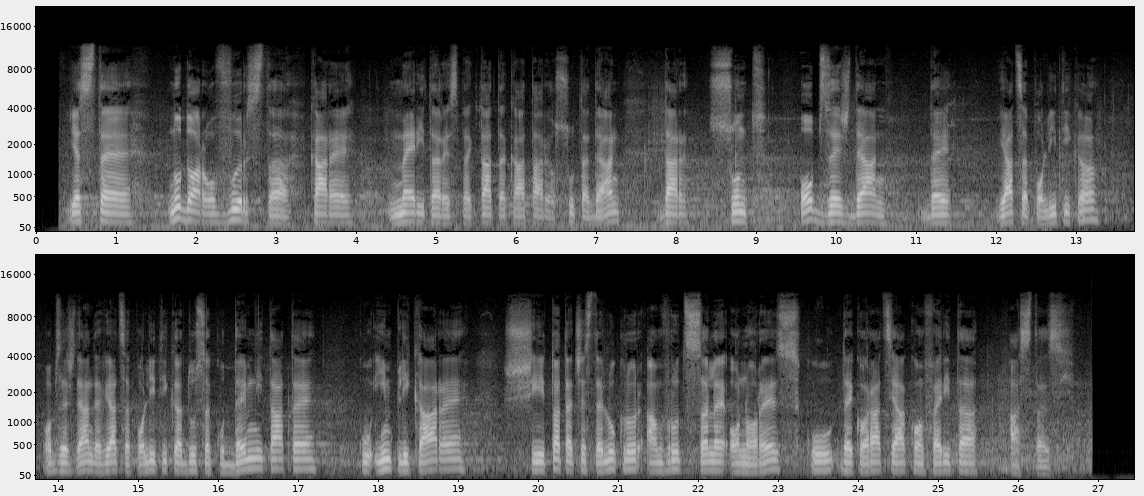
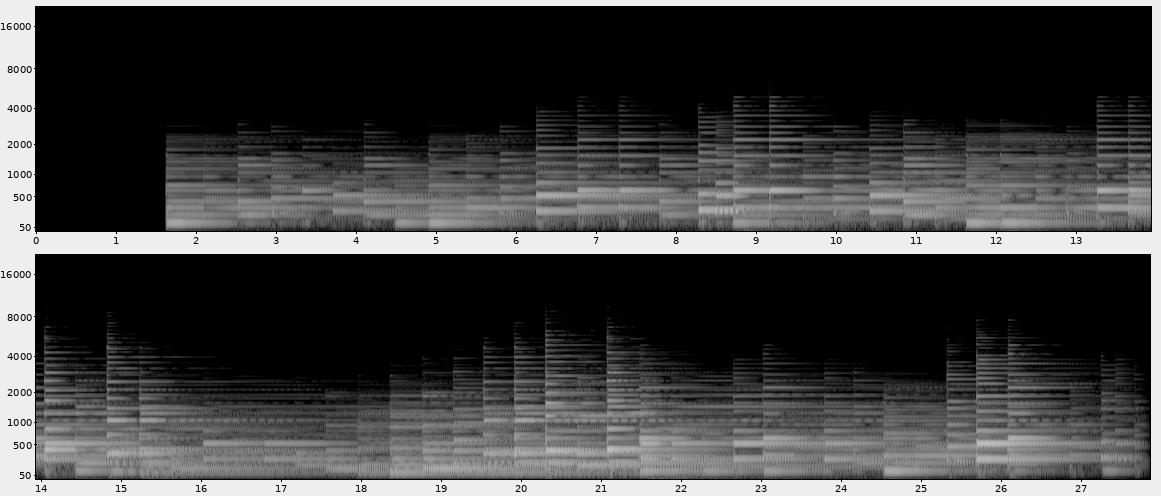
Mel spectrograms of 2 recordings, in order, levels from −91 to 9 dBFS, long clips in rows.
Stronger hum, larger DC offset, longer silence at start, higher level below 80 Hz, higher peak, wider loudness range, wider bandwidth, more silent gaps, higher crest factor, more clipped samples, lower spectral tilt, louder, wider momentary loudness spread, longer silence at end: neither; neither; second, 0.3 s vs 1.65 s; about the same, -50 dBFS vs -54 dBFS; first, 0 dBFS vs -8 dBFS; second, 2 LU vs 10 LU; first, 12.5 kHz vs 6.2 kHz; neither; about the same, 20 dB vs 20 dB; neither; second, -4.5 dB/octave vs -9.5 dB/octave; first, -21 LUFS vs -29 LUFS; about the same, 13 LU vs 13 LU; first, 0.55 s vs 0.05 s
